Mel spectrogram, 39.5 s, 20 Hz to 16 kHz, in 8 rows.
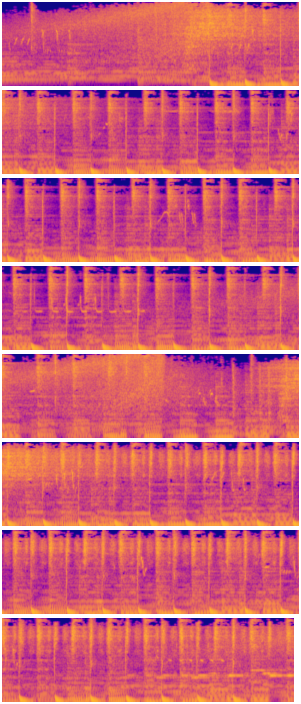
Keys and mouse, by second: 6.9-9.8 drag, 10.1 click, 12.5-21.8 drag, 21.8-35.8 alt+drag.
